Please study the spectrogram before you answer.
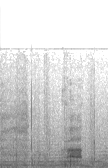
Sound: grunting

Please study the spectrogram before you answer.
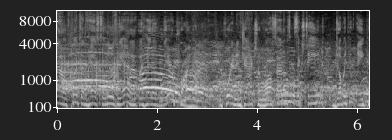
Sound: applause

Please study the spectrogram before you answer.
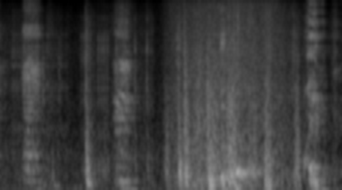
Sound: bed Creaking

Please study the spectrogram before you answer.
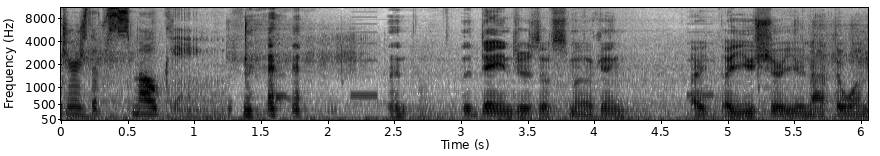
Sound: chuckles

